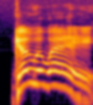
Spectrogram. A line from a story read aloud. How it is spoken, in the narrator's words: shouted the wizards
